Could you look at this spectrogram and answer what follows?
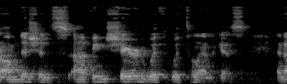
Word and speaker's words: Telemachus: being shared with with Telemachus and I am going to call him Telemachus not Telemachus or whatever other pronunciations you might have thought - so I guess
